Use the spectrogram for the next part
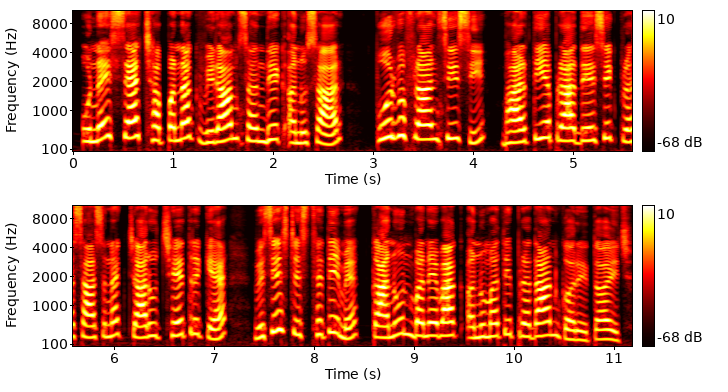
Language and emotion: Maithili, neutral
